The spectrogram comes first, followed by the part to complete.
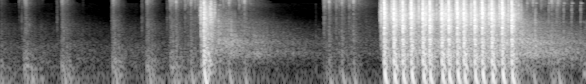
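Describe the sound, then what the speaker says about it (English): Automatic gunfire from an enemy crewman in a combat video game, starting as scattered single shots and short bursts, then a loud, rapid sustained burst near the end. "There's a crewman shooting at us."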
